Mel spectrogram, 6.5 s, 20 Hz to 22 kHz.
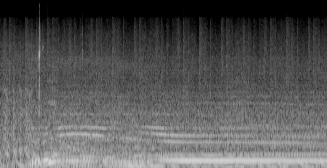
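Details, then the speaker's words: Toyota Celica GT-S (2000–05) after installing an Injen IS2045P short ram intake, cold start recorded with window down: loud TRD exhaust with a steady whirring tone tracking engine speed, which the owner attributes to the alternator. "What I hear the most is the alternator on my car, that whirring noise. It's bad, so this video might not do justice that well, but you can hear the intake"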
